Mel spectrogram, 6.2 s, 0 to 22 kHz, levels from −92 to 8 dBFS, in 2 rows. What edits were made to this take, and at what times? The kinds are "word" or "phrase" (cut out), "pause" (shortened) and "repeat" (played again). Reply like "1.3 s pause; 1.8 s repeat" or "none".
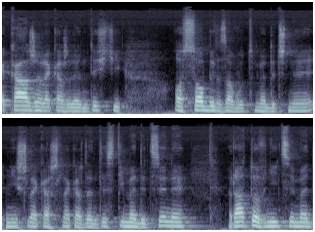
2.1 s word; 3.1 s word; 4.3 s word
